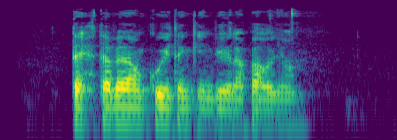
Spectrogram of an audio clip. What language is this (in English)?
Finnish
